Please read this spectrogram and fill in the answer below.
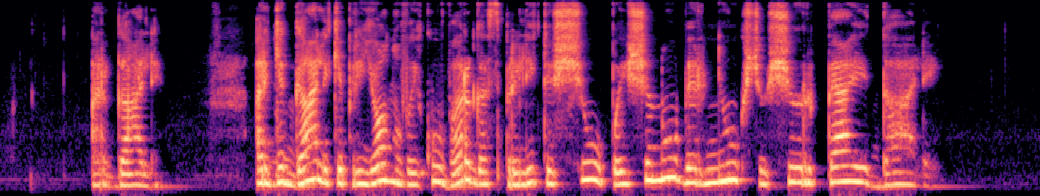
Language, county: Lithuanian, Tauragė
